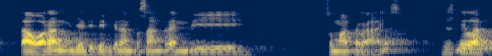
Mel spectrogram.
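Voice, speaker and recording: A fairly low-pitched man with a Jakarta accent speaks amid audible room echo. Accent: Jakarta-sounding Indonesian. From Central Java, Indonesia. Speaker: Islamic preacher. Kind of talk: religious lecture. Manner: casual, joking.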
